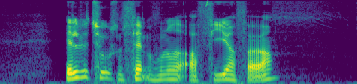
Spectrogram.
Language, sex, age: Danish, male, 30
